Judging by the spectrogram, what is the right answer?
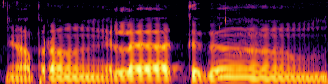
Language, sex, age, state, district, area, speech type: Tamil, male, 45-60, Tamil Nadu, Namakkal, rural, spontaneous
